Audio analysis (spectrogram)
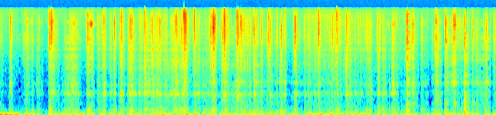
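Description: Fingernails scratch and tap quickly on a cotton canvas pillow filled with cherry pits, making a dense, continuous rustling patter with a deep low rumble underneath and many sharp, bright clicks from the shifting pits.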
